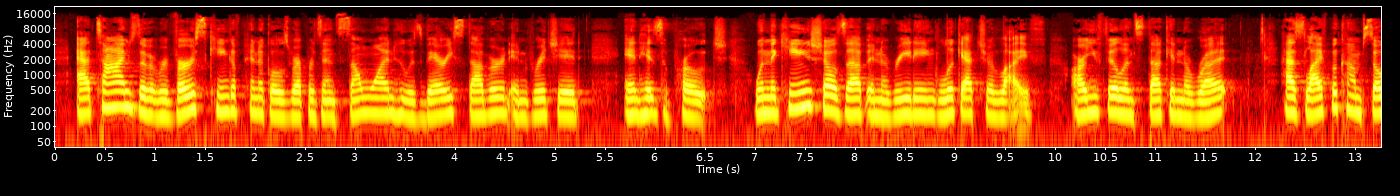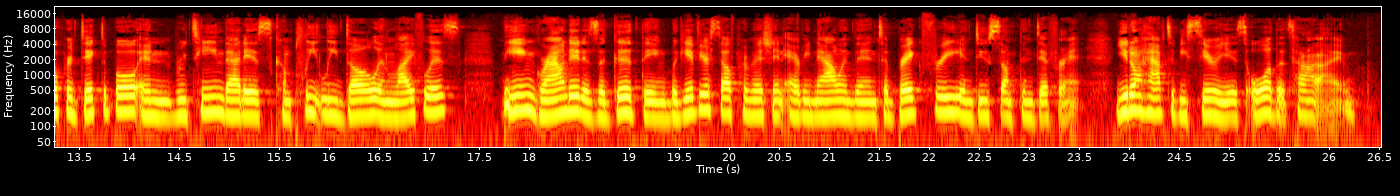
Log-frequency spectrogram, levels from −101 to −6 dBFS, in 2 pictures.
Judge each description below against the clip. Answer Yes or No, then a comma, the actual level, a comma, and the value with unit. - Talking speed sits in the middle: Yes, average, 180 wpm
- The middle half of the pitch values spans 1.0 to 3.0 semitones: Yes, narrow, 2.6 semitones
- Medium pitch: Yes, medium, 170 Hz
